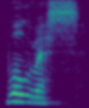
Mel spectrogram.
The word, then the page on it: walrus: British English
